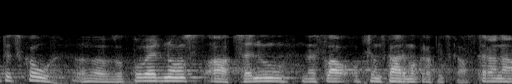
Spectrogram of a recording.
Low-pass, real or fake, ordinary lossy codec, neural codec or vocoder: 7.2 kHz; real; AAC, 16 kbps; none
